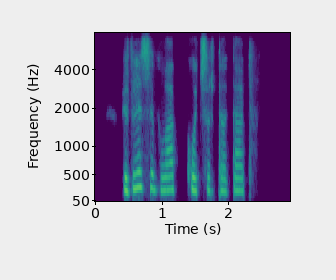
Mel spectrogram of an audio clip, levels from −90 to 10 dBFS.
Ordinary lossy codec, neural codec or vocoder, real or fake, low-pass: Opus, 16 kbps; codec, 44.1 kHz, 2.6 kbps, DAC; fake; 7.2 kHz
